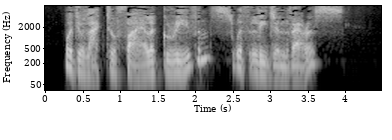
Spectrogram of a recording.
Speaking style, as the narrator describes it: She asked in a sly voice

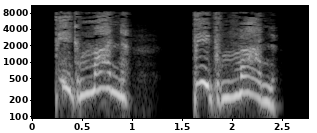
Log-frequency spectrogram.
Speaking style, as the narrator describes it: cried one of the grandmothers

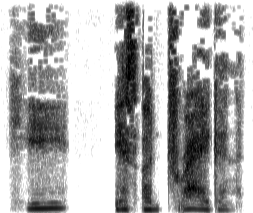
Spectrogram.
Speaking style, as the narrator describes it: I whispered

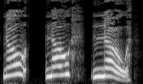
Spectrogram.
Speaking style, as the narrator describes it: I slurred

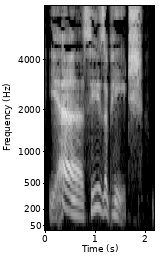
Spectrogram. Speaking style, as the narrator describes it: Walt grumbled

